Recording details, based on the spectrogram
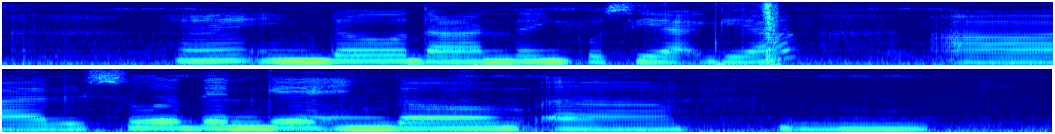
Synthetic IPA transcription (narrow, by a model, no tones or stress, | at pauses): hɛ̃iɲd̪ɔd̪aɽand̪əɲkusijaʔɡɛja | aɾsuɾd̪inɡɛiɲd̪ɔ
